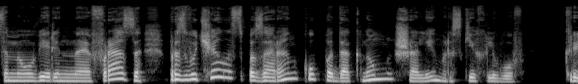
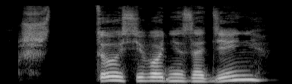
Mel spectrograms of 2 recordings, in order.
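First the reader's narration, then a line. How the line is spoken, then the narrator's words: Sleepy question. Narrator (Russian): Сонным голосом поинтересовался Артур у Тина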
